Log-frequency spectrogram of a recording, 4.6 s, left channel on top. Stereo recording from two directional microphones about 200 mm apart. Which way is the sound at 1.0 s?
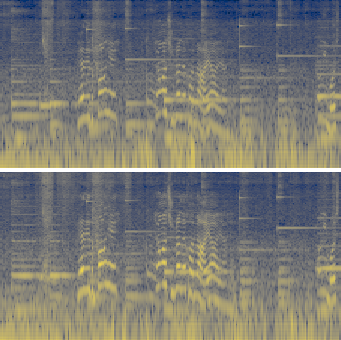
25° right (ahead or behind).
